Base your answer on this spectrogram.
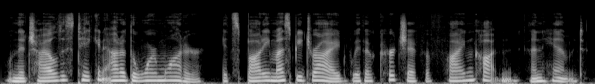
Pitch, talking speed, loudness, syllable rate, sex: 165 Hz, 220 wpm, -18 LUFS, 5.3 syllables/s, female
